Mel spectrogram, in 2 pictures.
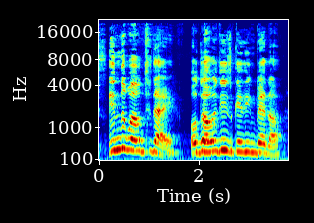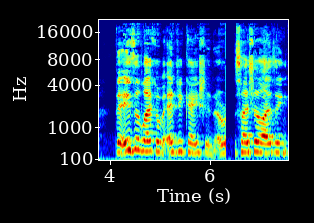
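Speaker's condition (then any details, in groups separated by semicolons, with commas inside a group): Cerebral palsy; affects walking and speech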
